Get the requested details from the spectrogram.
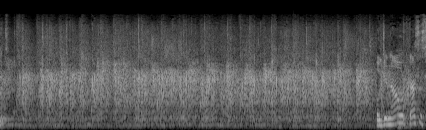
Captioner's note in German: Beifall SPD und vereinzelt DIE LINKE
